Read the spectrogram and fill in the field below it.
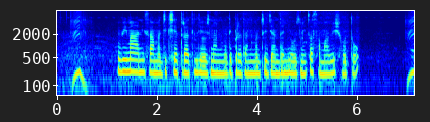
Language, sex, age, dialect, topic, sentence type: Marathi, female, 25-30, Northern Konkan, banking, statement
